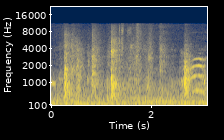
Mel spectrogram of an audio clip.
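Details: Domestic cat Theo, also called Shio-chan, startled after another cat, Thea, scared him while he relaxed; several soft broadband scuffling bursts, then a short harmonic meow rising and falling near the end.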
